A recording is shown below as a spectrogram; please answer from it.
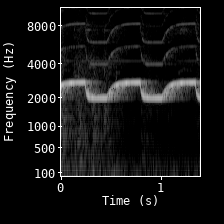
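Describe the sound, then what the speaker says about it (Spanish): An electronic motion sensor alarm sounds at an abandoned farmhouse, a shrill warbling tone rising and falling in a quick repeating cycle, fairly loud and alone. "ha sonado el sensor de movimiento"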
